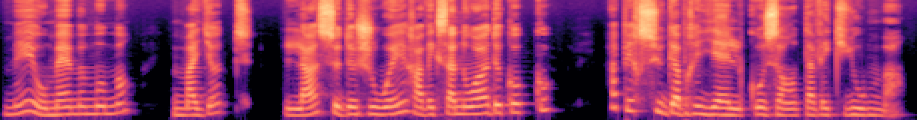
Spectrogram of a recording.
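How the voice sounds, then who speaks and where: Slow-reading woman narrating a novel. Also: medium pitch, a little mellow. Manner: slow, measured storytelling. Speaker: audiobook narrator. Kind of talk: scripted narration.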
